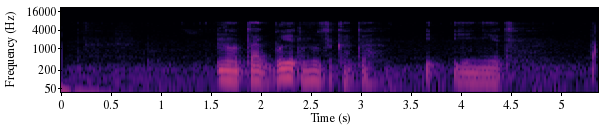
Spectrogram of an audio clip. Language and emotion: Russian, neutral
